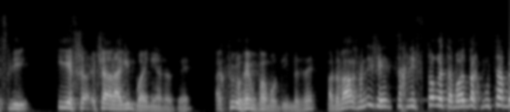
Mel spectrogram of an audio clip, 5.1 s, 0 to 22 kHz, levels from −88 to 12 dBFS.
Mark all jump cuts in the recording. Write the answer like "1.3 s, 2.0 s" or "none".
1.4 s, 2.0 s, 3.2 s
